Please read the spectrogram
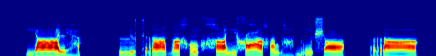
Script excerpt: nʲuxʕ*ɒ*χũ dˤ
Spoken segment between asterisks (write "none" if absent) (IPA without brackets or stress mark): ɑ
